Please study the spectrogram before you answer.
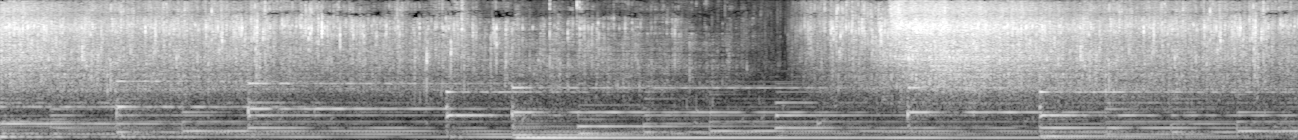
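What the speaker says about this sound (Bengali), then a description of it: "এবার এগুলোকে নাড়াচাড়া করে মিশিয়ে নিব।" Boiled macaroni chips being stirred in a hot pan give a steady, rain-like sizzle that runs without a break, with a soft tonal hum underneath.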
